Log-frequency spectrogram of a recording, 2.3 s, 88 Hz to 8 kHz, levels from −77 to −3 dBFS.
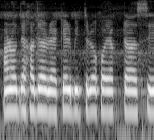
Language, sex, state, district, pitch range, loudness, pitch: Bengali, female, Assam, Hailakandi, 215-225 Hz, -13 LUFS, 220 Hz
